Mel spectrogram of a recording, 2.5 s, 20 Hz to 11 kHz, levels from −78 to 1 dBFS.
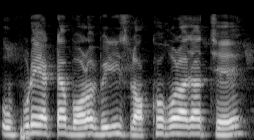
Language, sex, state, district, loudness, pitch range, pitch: Bengali, male, West Bengal, Alipurduar, -14 LUFS, 160-180 Hz, 175 Hz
